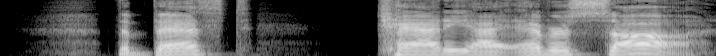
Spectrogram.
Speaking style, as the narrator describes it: shouted Mr

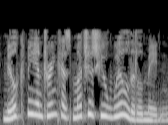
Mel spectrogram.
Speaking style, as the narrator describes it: cried the cow

